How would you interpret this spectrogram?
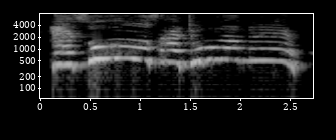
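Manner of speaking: high, pleading shout of a name; desperate cry for help. Retold or imitated. Woman recalling her terror cries out to Jesus, high and pleading. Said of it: "grité a todo pulmón".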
